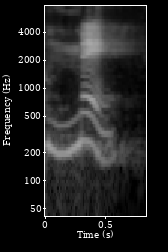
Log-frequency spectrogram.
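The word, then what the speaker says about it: mais: M-A-I-S without trema. Okay, when this pronunciation is may.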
